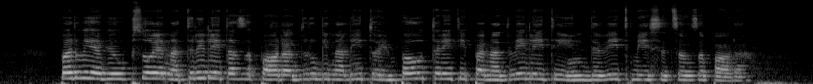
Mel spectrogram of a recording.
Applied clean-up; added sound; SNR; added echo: none; none; none; reverberation time 0.5 s.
